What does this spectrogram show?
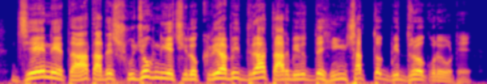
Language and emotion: Bengali, angry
